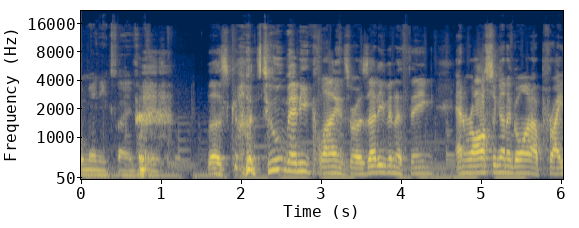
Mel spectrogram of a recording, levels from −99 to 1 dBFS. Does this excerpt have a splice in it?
no; 0 cuts

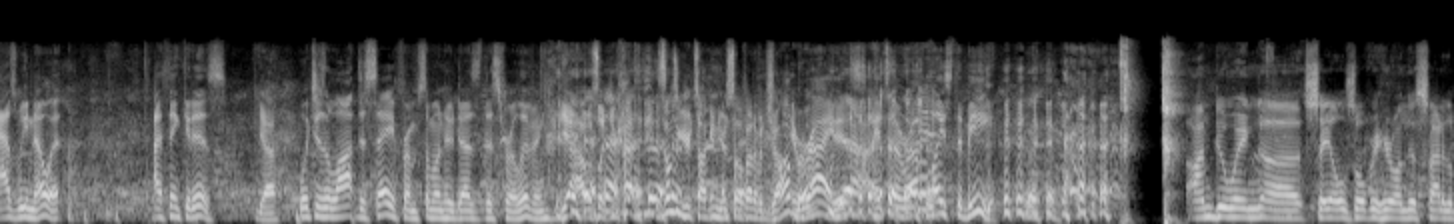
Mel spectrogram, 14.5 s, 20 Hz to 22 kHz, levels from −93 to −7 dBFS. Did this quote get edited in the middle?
yes; 1 cut; at 11.8 s

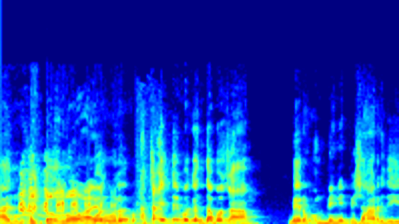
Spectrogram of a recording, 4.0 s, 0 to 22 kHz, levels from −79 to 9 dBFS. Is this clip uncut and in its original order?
no; 1 cut; at 1.3 s

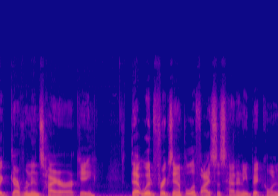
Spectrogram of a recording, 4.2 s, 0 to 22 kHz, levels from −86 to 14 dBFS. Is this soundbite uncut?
yes; 0 cuts

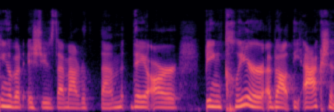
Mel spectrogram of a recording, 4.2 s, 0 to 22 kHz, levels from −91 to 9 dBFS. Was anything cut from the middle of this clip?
no; 0 cuts

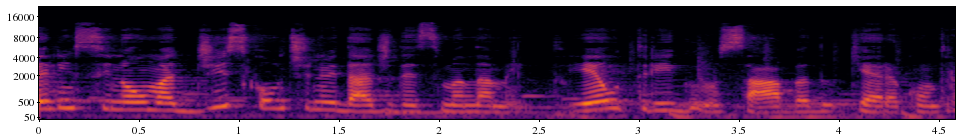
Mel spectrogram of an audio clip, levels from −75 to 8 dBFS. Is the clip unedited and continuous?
no; 1 cut; at 2.6 s

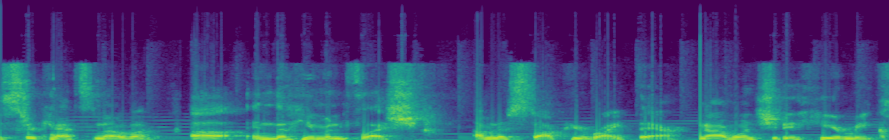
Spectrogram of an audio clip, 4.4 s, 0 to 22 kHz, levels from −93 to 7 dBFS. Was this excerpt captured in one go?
no; 2 cuts; at 0.8 s, 3.5 s

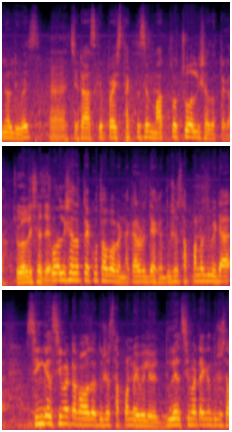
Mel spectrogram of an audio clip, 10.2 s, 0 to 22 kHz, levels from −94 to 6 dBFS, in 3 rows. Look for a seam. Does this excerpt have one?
no; 0 cuts

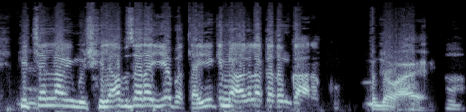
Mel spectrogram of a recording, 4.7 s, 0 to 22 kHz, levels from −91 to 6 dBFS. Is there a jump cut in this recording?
yes; 1 cut; at 3.7 s

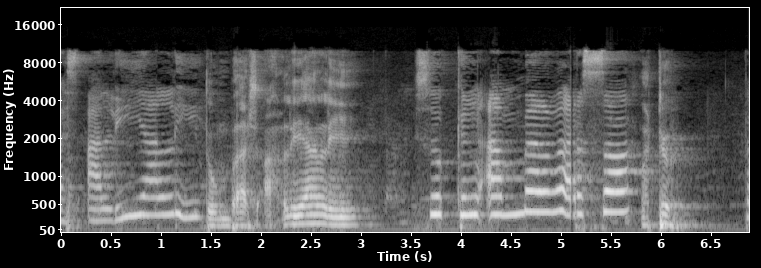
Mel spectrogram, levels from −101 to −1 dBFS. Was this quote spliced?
no; 0 cuts

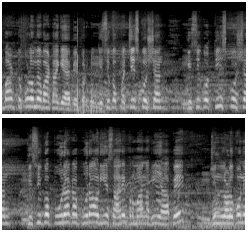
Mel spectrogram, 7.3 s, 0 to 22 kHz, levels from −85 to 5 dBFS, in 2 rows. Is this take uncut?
yes; 0 cuts

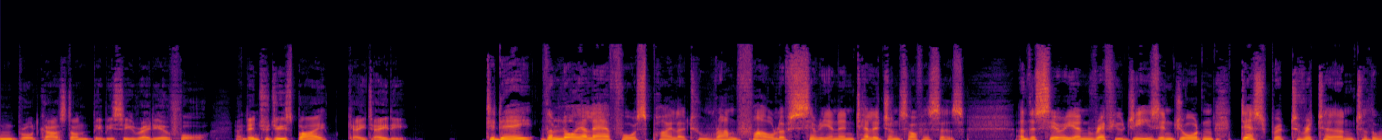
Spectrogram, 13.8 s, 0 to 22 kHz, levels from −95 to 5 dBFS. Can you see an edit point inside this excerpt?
no; 0 cuts

